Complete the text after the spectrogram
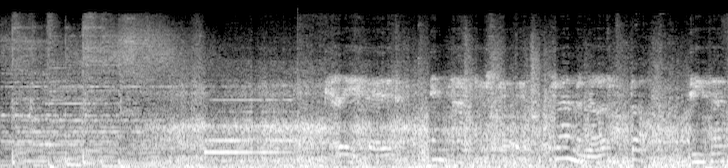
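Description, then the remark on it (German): A train pulls into a station at the end of its run with a steady, loud rumble and sustained metallic whine. Muffled voices rise over the noise in the second half. “Zug endet hier. Bitte aussteigen.”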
